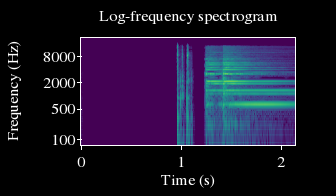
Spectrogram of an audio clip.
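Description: A quick double mouse click, then a bell ding with several clear ringing tones that fades slowly: a subscribe-button click and notification-bell sound effect.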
